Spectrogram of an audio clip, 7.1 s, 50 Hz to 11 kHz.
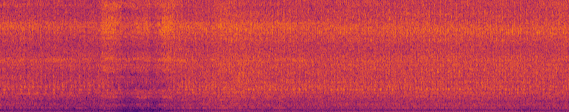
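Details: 1974 Ford F100 4x4 V8, long parked, running on starting fluid with choke open and unhooked: after a brief blip, settles into an even, steady idle with a firm low beat; runs properly.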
